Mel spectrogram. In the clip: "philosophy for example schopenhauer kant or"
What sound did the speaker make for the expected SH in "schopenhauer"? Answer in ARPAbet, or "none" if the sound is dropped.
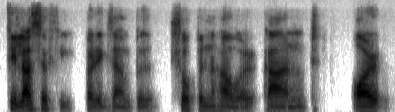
SH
